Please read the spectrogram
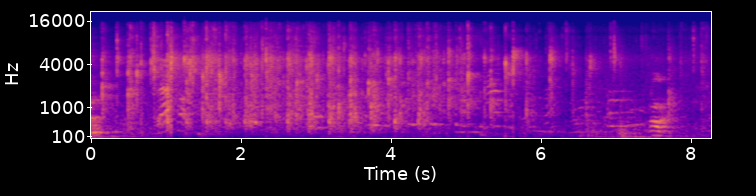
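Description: Applause from a small group of children and adults: quick, uneven hand claps that thin out after about five seconds.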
